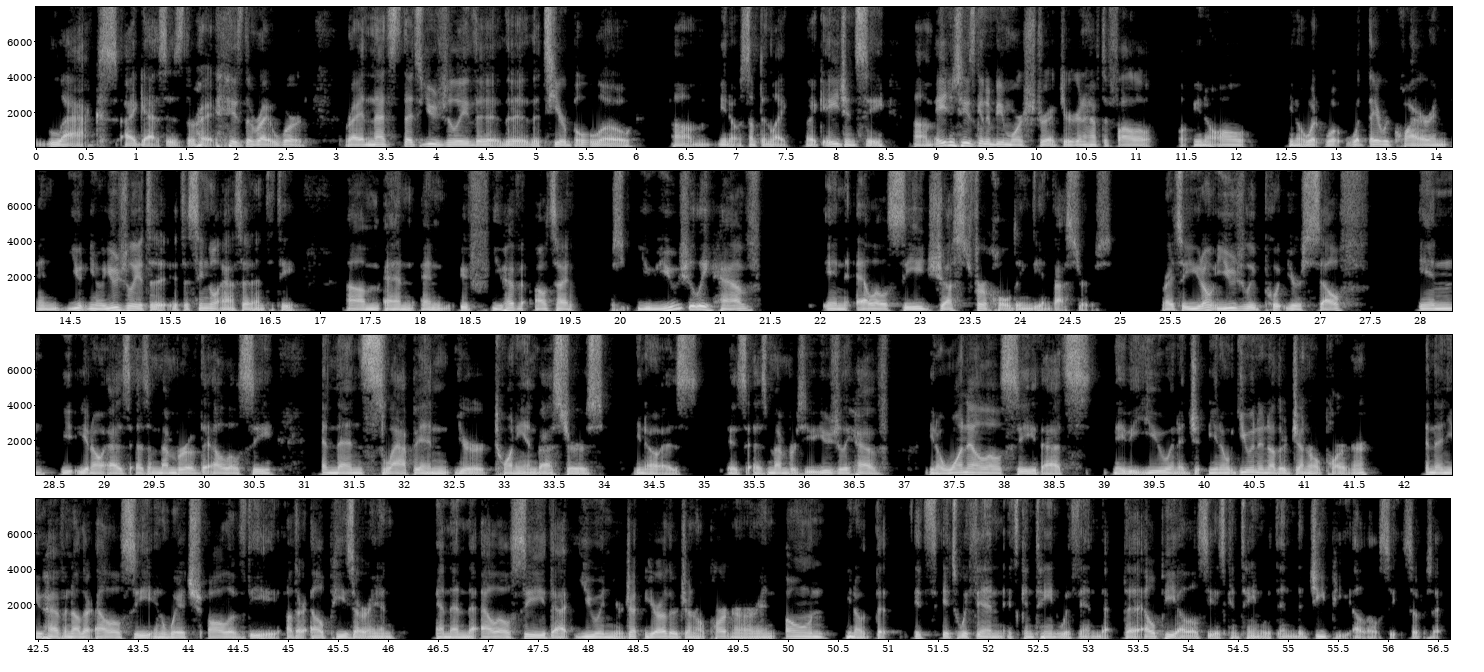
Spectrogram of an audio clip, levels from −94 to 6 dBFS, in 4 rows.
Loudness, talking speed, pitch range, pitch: -19 LUFS, 195 wpm, 90-105 Hz, 95 Hz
